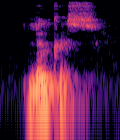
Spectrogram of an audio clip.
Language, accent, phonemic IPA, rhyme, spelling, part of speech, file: English, Southern England, /ˈləʊkəs/, -əʊkəs, locus, noun, LL-Q1860 (eng)-locus.wav
- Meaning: 1. A place or locality, especially a centre of activity or the scene of a crime 2. The set of all points whose coordinates satisfy a given equation or condition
